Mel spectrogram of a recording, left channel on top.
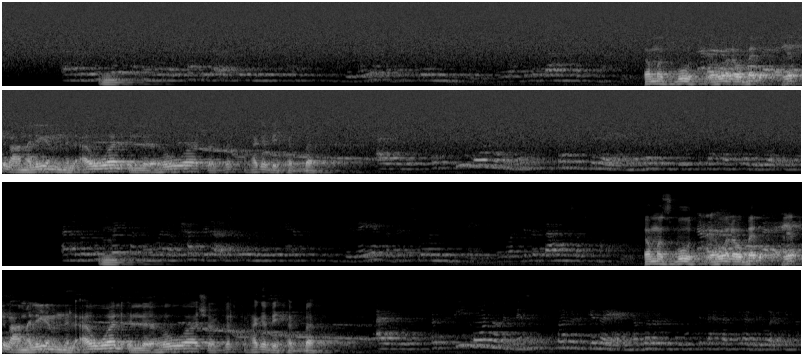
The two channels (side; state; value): left; noise; hiss, 5 dB below the sound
